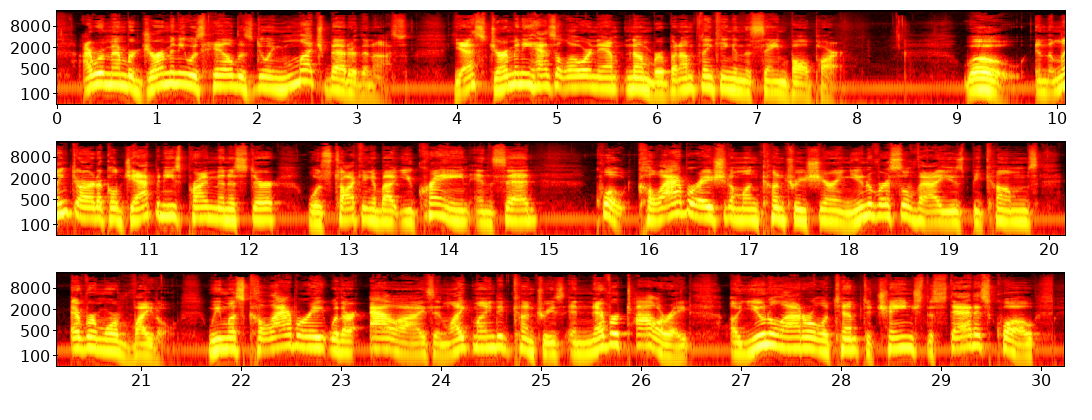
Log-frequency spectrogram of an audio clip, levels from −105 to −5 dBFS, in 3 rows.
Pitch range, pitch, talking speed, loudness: 130-165 Hz, 150 Hz, 140 wpm, -26 LUFS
